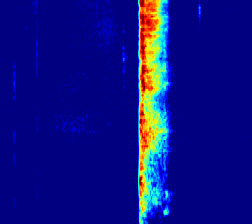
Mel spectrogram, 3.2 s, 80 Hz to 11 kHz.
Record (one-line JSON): {"cough_length": "3.2 s", "cough_amplitude": 5247, "cough_signal_mean_std_ratio": 0.21, "survey_phase": "beta (2021-08-13 to 2022-03-07)", "age": "18-44", "gender": "Female", "wearing_mask": "No", "symptom_cough_any": true, "symptom_runny_or_blocked_nose": true, "symptom_shortness_of_breath": true, "symptom_headache": true, "symptom_change_to_sense_of_smell_or_taste": true, "symptom_loss_of_taste": true, "symptom_other": true, "symptom_onset": "6 days", "smoker_status": "Never smoked", "respiratory_condition_asthma": false, "respiratory_condition_other": false, "recruitment_source": "Test and Trace", "submission_delay": "2 days", "covid_test_result": "Positive", "covid_test_method": "RT-qPCR", "covid_ct_value": 17.2, "covid_ct_gene": "ORF1ab gene"}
